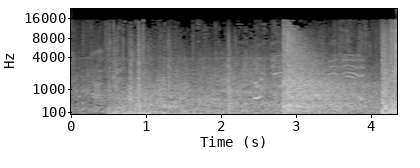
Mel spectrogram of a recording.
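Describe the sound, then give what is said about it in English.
Tank cannon fire in a video game, blowing up the building the player is in: a few heavy, booming blasts with rumbling, noisy tails between them. “Something was blowing up the building I was in.”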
